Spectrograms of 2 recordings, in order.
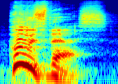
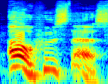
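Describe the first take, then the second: First: It is asked in a demanding, arrogant way. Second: It is asked in a polite, curious way.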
